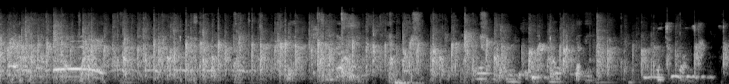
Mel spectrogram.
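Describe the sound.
A group of people on an online call come off mute to clap for a speaker, a dense, steady patter of overlapping hand claps, with scattered voices and cheers mixed in throughout.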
